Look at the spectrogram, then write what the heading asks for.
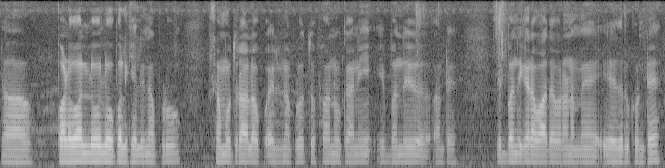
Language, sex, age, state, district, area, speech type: Telugu, male, 30-45, Telangana, Hyderabad, rural, spontaneous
